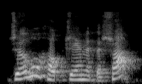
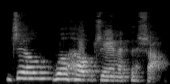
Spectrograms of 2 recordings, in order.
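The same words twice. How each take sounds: First: It is said as a question, rising at the end. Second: It is said as a statement, falling at the end. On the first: It asks whether something will happen. "When we're speaking it as a question" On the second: It tells that something will happen. "when we are saying it as a statement"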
